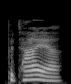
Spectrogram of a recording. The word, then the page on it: Pitaya: British English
